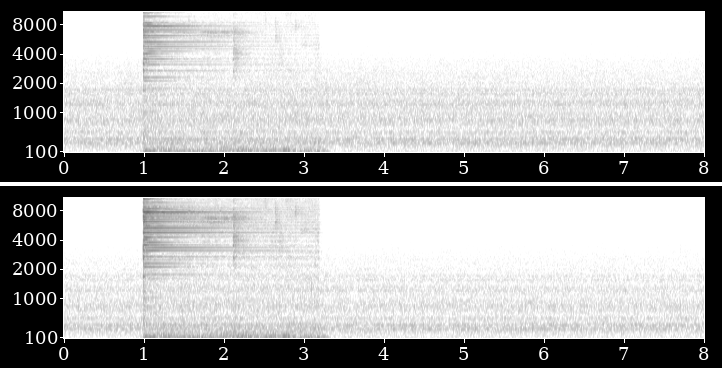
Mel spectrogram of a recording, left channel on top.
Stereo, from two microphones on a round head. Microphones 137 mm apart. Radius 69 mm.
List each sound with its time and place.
1.0 s a chime: 30° right (ahead or behind), 1.6 m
